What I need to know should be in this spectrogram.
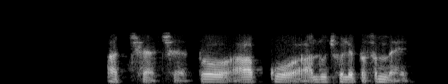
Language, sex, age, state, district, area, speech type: Urdu, male, 30-45, Delhi, North East Delhi, urban, conversation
